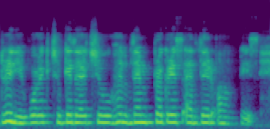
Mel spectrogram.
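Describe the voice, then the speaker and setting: A woman with an Arabic accent speaks at a fairly high pitch. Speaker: physiotherapist. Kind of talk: interview. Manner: fast; hesitant, many fillers.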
